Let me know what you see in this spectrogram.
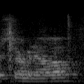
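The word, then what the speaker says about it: Cmiel: spell your last name please sure it's cello and it's spelled c c m i e l l thank you Mr you've appeared before the board qualified as an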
